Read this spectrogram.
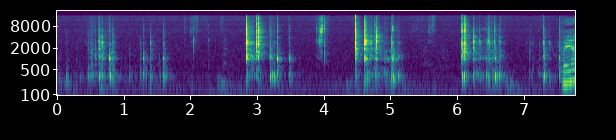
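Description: Plastic pens clack as they drop into a plastic holder.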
